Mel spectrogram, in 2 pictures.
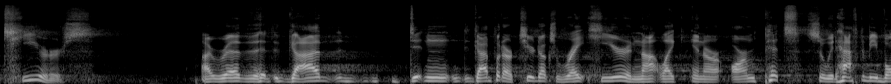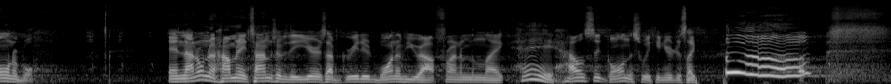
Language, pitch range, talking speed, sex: English, 120-170 Hz, 190 wpm, male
